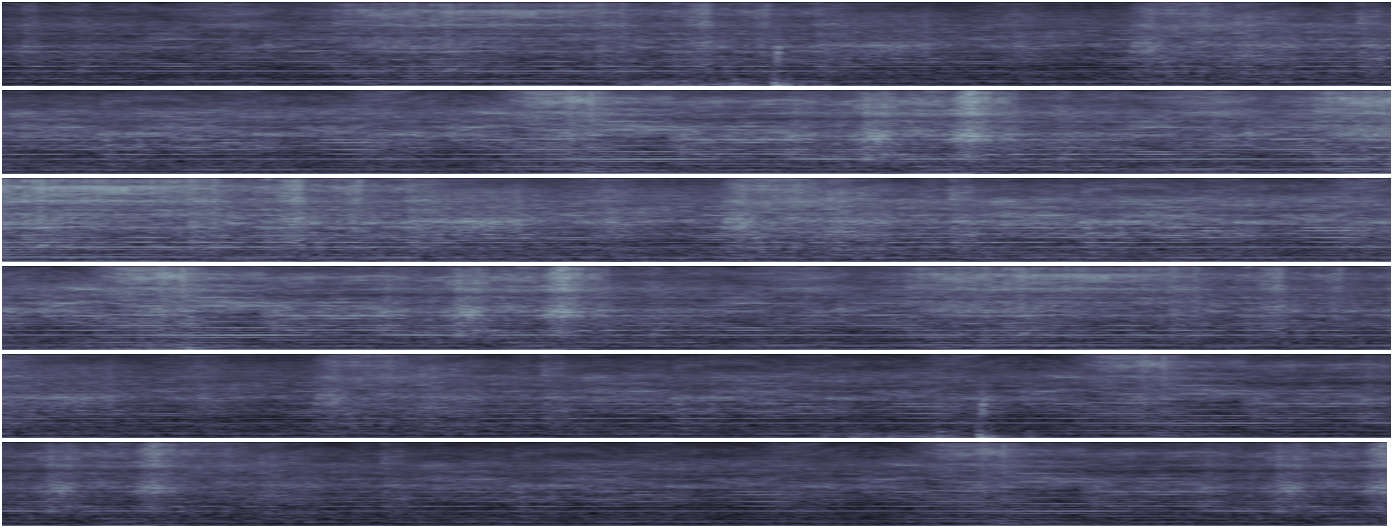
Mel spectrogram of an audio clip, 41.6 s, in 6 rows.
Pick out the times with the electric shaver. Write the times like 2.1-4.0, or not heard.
0.0-41.6.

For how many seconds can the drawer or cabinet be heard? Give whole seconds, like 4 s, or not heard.
3 s.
